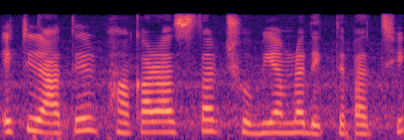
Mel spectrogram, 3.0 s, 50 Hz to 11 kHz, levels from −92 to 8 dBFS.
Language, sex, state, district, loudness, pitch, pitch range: Bengali, female, West Bengal, North 24 Parganas, -16 LUFS, 240 Hz, 225-260 Hz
